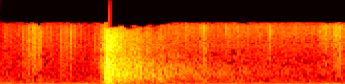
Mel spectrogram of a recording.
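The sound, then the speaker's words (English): A single pistol shot fired into a cotton bale: one sharp crack that decays quickly over a steady background hiss. “We're going to shoot a bullet out of the gun we took from Samuel Payton into that cotton bale.”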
